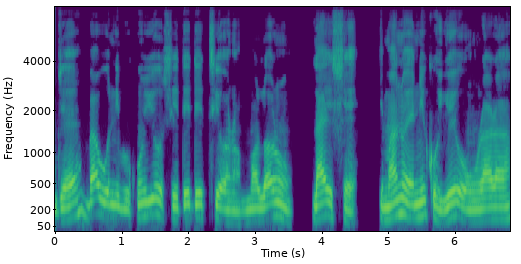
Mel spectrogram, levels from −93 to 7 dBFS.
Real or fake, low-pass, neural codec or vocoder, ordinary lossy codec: real; none; none; none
